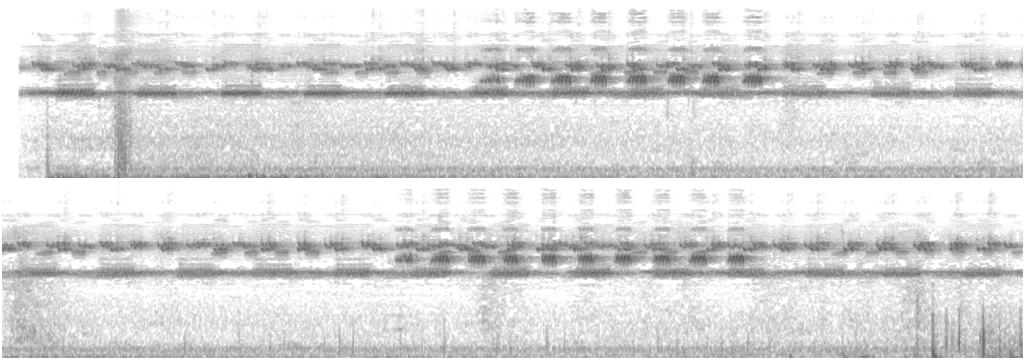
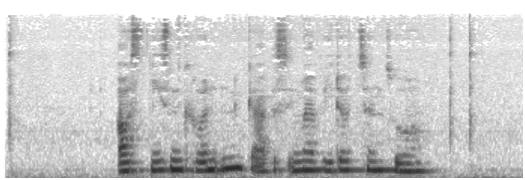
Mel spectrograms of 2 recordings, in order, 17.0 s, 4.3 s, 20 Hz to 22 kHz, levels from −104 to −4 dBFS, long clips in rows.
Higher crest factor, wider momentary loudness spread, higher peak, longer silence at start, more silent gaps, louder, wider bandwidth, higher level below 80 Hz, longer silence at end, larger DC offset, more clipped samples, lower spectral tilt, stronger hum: about the same, 18 dB vs 16 dB; about the same, 7 LU vs 9 LU; second, -26 dBFS vs -14 dBFS; second, 0.15 s vs 0.95 s; neither; second, -40 LUFS vs -29 LUFS; first, 19 kHz vs 15.5 kHz; second, -66 dBFS vs -60 dBFS; second, 0 s vs 0.25 s; neither; neither; second, -0.5 dB/octave vs -7 dB/octave; neither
